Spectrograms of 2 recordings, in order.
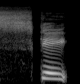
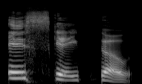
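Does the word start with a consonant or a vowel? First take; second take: consonant; vowel. First: The word starts directly with an s sound. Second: The word starts with an extra vowel sound. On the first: The speaker calls it right. "It's scapegoat" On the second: The speaker calls it wrong. "not escapegoat"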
